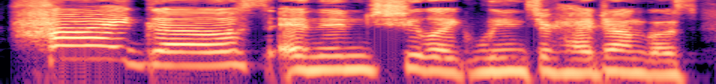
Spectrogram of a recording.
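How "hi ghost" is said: put-on high child's greeting; sweet high little-girl hello; kid greeting the ghost. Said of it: "And she goes".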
